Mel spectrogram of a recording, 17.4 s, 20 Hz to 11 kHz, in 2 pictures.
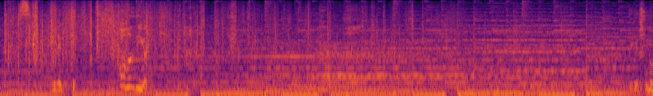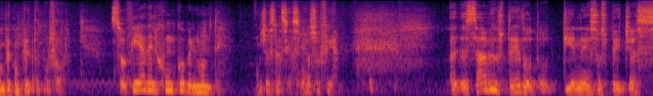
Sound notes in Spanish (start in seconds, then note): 4.7 ruido al romper invitación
